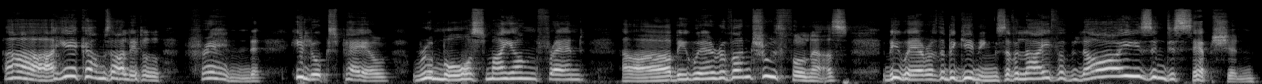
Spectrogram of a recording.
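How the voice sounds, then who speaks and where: A woman voicing a pompous, high-voiced gentleman poet. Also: very animated, heavily acted. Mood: pompous, gushing. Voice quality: high-pitched, affected, hesitant with drawn-out ums.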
